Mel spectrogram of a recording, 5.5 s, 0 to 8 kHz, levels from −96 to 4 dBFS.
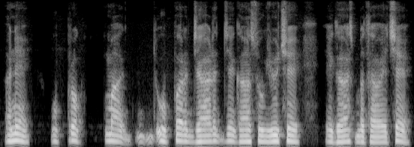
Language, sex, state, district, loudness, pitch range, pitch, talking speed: Gujarati, male, Gujarat, Valsad, -16 LUFS, 115-130 Hz, 120 Hz, 130 wpm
